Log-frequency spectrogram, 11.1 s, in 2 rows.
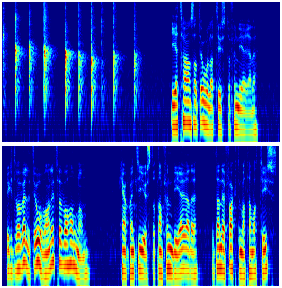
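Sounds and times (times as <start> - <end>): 
sharp hand claps: 0.0 - 3.0
speech: 3.4 - 11.1.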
